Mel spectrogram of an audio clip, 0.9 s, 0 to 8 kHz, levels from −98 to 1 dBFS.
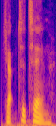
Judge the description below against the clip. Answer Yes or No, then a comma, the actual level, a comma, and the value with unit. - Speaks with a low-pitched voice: Yes, low, 100 Hz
